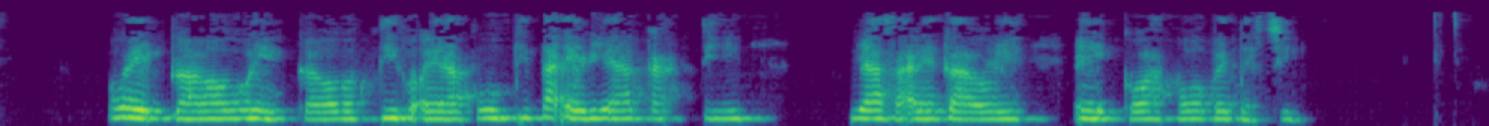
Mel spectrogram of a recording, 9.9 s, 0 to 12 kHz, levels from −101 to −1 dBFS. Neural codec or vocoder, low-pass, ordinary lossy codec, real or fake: codec, 24 kHz, 1.5 kbps, HILCodec; 10.8 kHz; MP3, 32 kbps; fake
